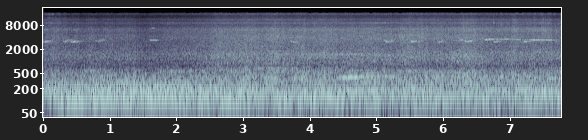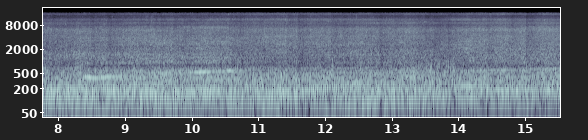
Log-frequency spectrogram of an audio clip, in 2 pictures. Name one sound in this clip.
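Nearby motorbike and truck engines rumble in traffic.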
